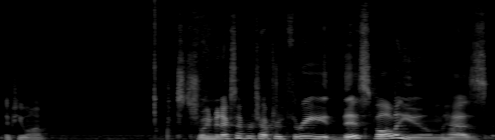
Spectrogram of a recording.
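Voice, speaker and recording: Female reader for a classic novel podcast, mid pitch, informal and amused between passages. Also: lively intonation, a little slow. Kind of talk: audiobook-style reading with casual asides.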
